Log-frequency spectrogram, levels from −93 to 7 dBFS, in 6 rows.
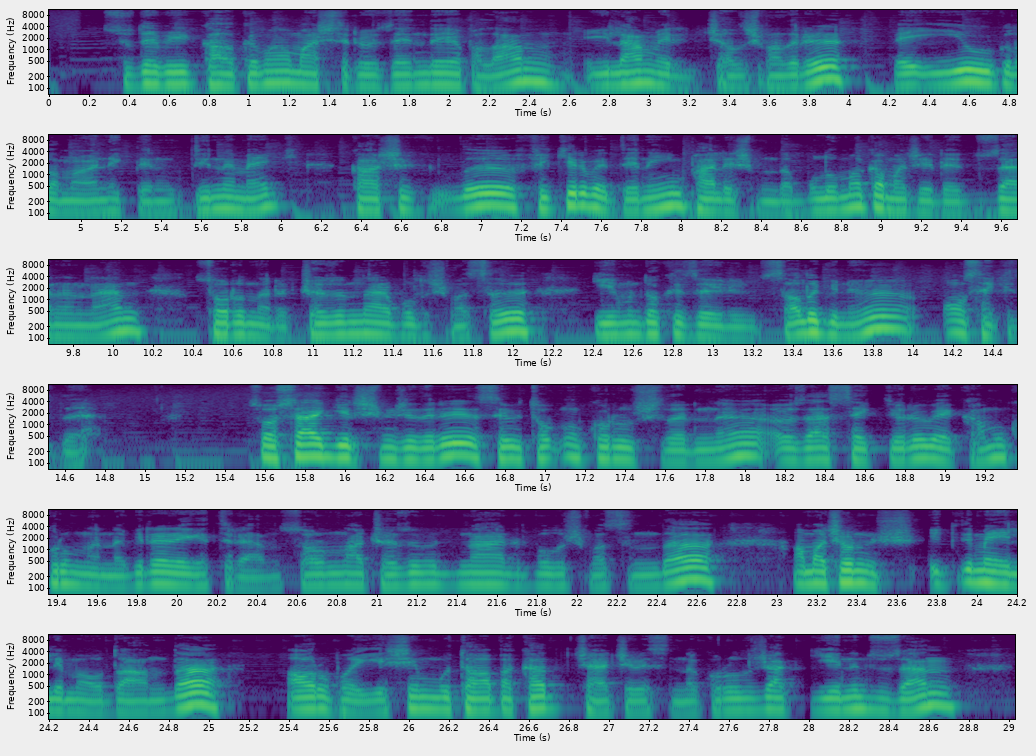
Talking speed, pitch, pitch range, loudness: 120 wpm, 120 Hz, 110-135 Hz, -27 LUFS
